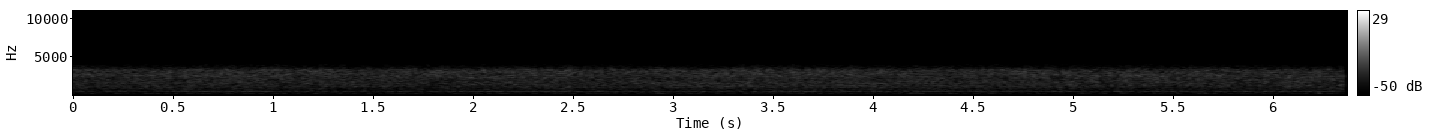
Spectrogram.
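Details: Honey bees active in October 2010, bringing in plenty of pollen and nectar for winter; a continuous, rich droning buzz with a steady low note, unchanging from start to finish.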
